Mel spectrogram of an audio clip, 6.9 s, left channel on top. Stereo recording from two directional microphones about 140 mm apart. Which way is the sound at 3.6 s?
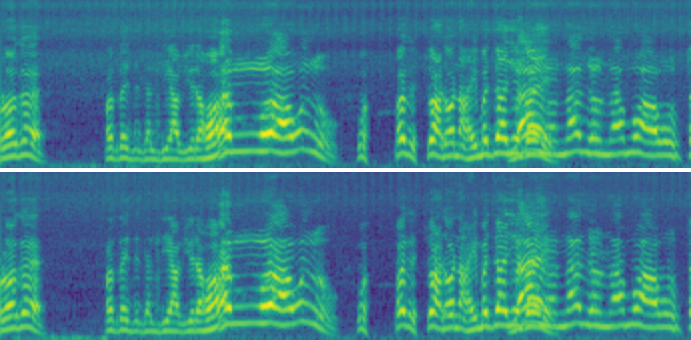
20° right (ahead or behind).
